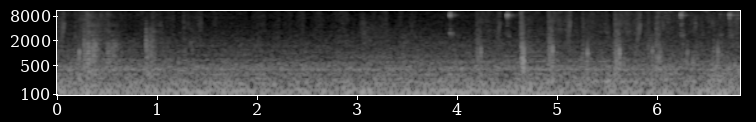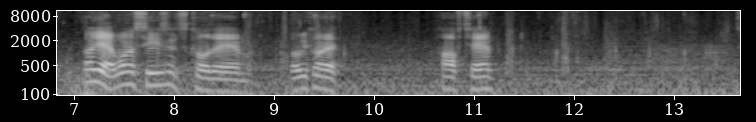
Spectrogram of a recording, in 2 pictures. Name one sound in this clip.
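Armoured footsteps scrape on stone.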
